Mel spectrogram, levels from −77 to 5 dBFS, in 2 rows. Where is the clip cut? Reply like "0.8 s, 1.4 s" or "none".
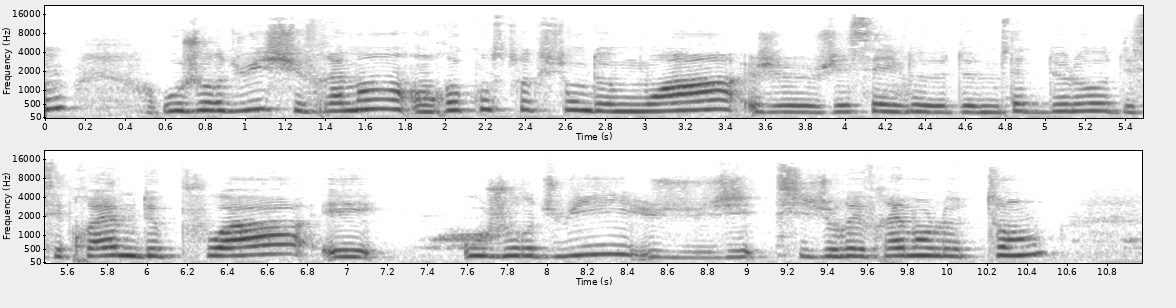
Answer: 1.8 s, 4.3 s, 4.8 s, 5.3 s, 9.1 s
